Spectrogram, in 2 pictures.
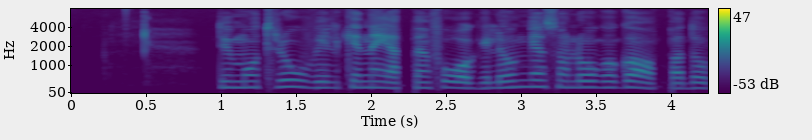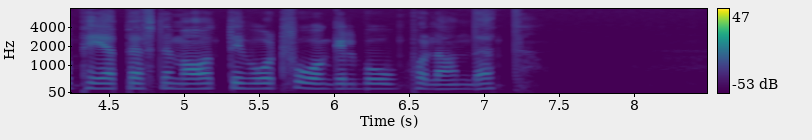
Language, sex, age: Swedish, female, 46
